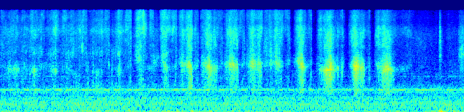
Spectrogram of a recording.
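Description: Fingertips and nails scratch the shoulder and upper sleeve of a worn, light blue sheer synthetic mesh long-sleeve top. The result is a soft, dry, bright scratching and rubbing in irregular strokes that grow slightly louder toward the middle, over a faint steady low hum.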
